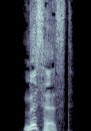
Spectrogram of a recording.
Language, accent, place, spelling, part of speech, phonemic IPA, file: German, Germany, Berlin, müssest, verb, /ˈmʏsəst/, De-müssest.ogg
- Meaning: second-person singular subjunctive I of müssen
